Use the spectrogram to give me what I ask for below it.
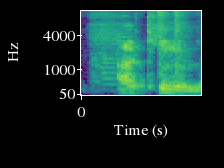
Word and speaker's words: Hakeem: No. Pronunciation, Hakeem. The H is silent.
